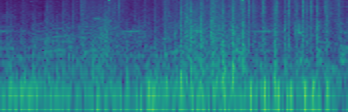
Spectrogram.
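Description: Rapid bursts of gunfire in the video game Ghost Recon Wildlands, a dense volley of shots that gets heavier and more rapid partway through, close and loud, with some voices mixed in.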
